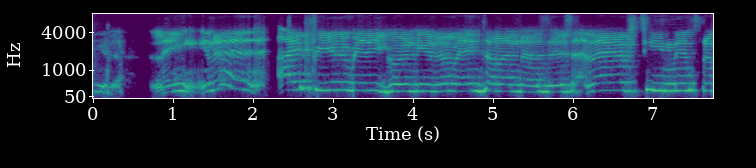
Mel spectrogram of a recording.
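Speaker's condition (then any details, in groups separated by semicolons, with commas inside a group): Friedreich's ataxia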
